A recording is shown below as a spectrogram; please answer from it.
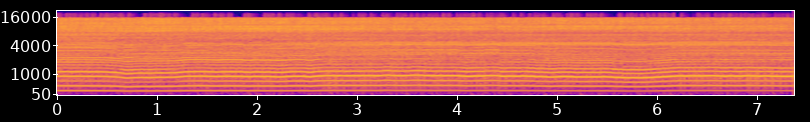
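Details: Husqvarna 50 Partner 5000 hybrid race chainsaw on its first cuts after a rebuild with a machined piston taper, in wood too big for the bar; a steady high note sags slightly as the bar bites, then recovers. Normal running under cutting load.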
